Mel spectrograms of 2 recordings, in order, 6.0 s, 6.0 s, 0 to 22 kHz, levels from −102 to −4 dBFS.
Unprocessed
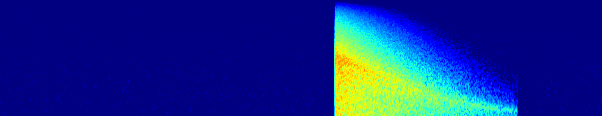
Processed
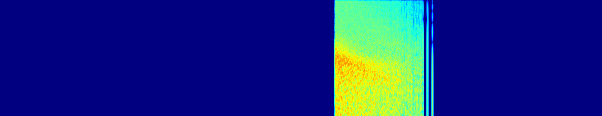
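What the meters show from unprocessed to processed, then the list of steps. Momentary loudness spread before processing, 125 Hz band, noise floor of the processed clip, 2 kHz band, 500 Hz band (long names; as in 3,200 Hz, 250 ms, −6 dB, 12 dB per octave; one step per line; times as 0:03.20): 18 LU, +1.5 dB, below −85 dBFS, +1.0 dB, +1.0 dB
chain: on a send: bucket-brigade delay 114 ms, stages 2,048, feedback 76%, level −10 dB
on the sum: bit reduction 5 bits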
